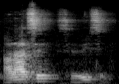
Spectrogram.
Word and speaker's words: Araceae: Araceae se escribe, Araceae se dice.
